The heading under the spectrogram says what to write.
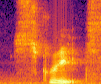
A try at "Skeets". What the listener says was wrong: Well, there's no R, so you're... Skeets,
